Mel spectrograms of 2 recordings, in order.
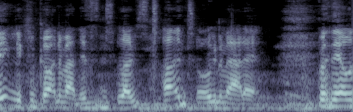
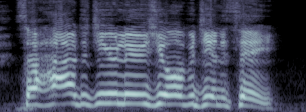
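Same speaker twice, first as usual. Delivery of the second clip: mock theatrical carrying voice, loud and high; 7 semitones higher, 5 dB louder than usual. Acting out a first date asking across the whole restaurant, imitating a loud carrying voice. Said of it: "they loudly say across the whole fucking restaurant".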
